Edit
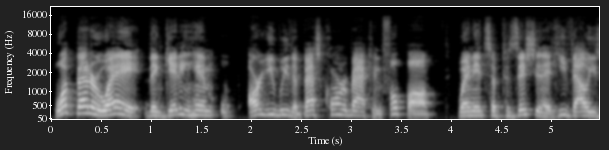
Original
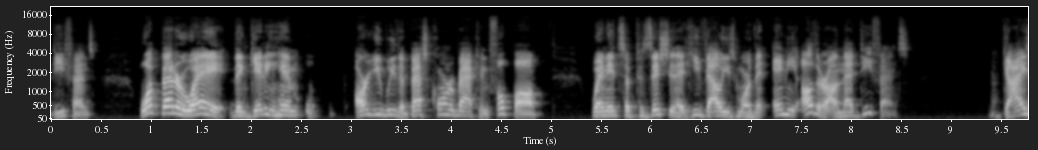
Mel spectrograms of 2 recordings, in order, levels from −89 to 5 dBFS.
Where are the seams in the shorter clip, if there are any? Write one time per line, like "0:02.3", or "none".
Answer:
0:01.9
0:04.0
